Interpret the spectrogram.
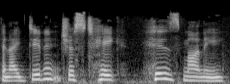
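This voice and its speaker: A woman's voice: mid-range voice, measured pace, darkish tone. A woman giving firm, formal testimony as a defendant in a television court.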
